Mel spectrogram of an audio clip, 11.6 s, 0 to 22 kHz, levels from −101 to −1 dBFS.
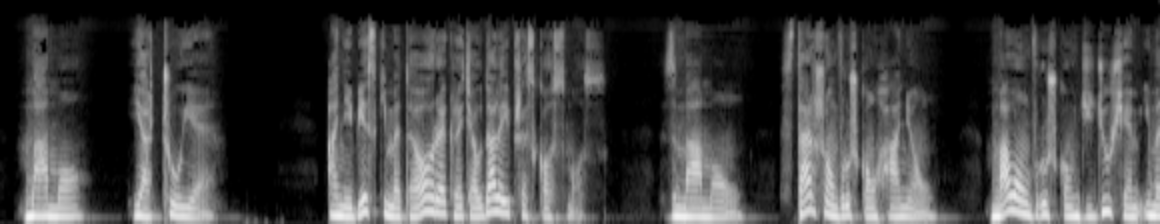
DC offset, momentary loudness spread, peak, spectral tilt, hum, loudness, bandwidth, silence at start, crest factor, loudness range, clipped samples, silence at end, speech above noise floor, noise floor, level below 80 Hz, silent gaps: under 0.1%; 15 LU; -2 dBFS; -6.5 dB/octave; none; -16 LUFS; 13 kHz; 0.25 s; 14 dB; 2 LU; under 0.1%; 0 s; 63 dB; -79 dBFS; -58 dBFS; none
